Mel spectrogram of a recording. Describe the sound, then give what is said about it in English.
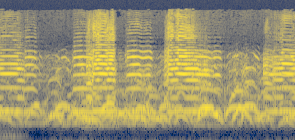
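A flock of whooper swans flying over calls continuously, overlapping bugling, trumpet-like honks that rise and fall in a steady chorus, fairly loud, with no voices. The swans are newly arrived for winter from Iceland, where they breed. “I mean, it's a slightly unearthly sound, hooper swans.”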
